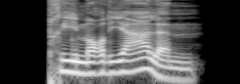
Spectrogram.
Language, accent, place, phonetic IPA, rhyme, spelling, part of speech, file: German, Germany, Berlin, [pʁimɔʁˈdi̯aːləm], -aːləm, primordialem, adjective, De-primordialem.ogg
- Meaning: strong dative masculine/neuter singular of primordial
